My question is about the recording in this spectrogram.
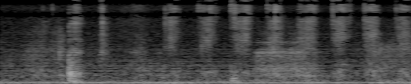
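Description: Very faint scratching strokes of a paintbrush spreading chalk paint over the bottom of a heart-shaped box, with one light knock under a second in.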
